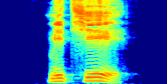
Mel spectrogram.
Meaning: métier, profession
- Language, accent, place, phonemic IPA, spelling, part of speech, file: German, Germany, Berlin, /meˈti̯eː/, Metier, noun, De-Metier.ogg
